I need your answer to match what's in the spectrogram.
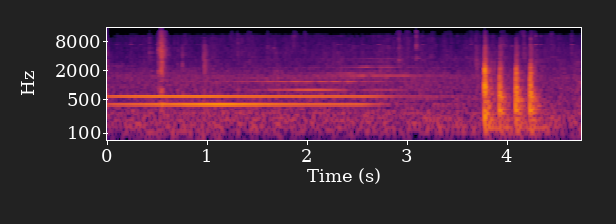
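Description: Three quick, firm knocks on the front door of a middle-class suburban house, knocked from the front porch, evenly spaced near the end, after a soft steady background hum with a faint high tone fading out.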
